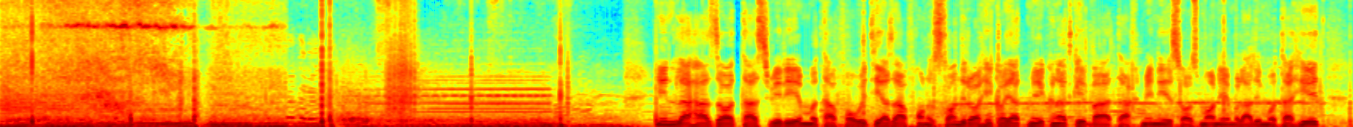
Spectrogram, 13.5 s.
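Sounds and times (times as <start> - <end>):
fireworks at a night gathering: 0.1 - 2.1, 3.1 - 5.8
speech: 6.6 - 13.5.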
